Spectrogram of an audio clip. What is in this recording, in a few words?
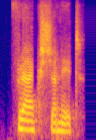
"fractionate", Indian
